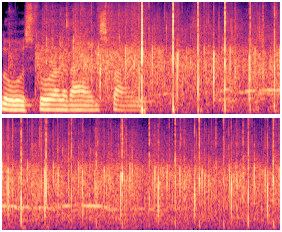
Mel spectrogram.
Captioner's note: applause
